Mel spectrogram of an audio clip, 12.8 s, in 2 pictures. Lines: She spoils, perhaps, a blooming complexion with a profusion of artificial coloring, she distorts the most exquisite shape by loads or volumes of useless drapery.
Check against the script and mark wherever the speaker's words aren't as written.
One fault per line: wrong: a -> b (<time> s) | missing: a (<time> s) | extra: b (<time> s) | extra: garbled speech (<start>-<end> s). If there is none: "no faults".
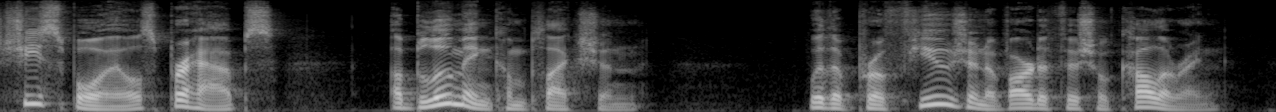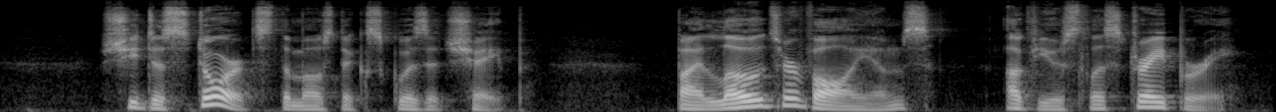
no faults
